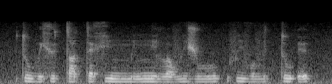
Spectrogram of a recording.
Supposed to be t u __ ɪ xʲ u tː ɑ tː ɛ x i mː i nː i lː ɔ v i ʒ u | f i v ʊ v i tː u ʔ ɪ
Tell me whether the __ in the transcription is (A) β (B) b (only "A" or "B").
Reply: A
